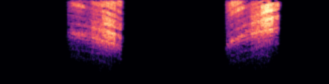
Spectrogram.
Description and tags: Max Min GUI
Minimize and maximize user interface sounds made with the Granular Scatter Processor and Sliding Time Scale / Pitch Shift.
Edited with Audacity.
Plaintext:
HTML:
